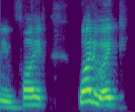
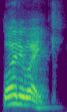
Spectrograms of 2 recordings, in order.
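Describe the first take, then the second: First: Wake-up call. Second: Louder, higher, punchy "wide awake"; firm wake-up call. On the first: Hypnotist waking the subject. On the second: Hypnotist bringing the subject out of trance, firm and loud. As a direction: snap the subject fully awake. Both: Acted.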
